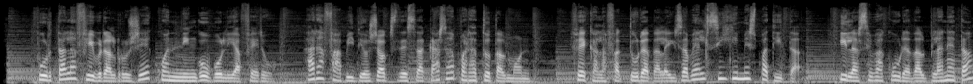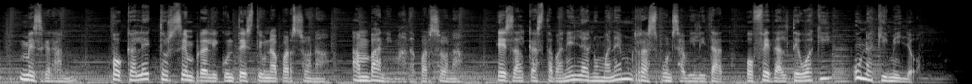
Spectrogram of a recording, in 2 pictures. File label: commercial, spanish, female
